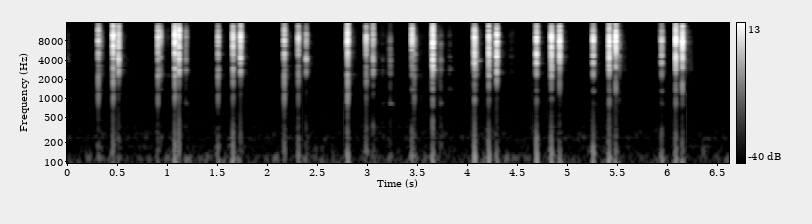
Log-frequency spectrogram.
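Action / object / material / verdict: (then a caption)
tap / small round metal candle tin lid / thin metal / none. Long nails tap rapidly on the lid of a small, round, printed metal candle tin that is hollow. About 25 short, bright clicks come in quick pairs and clusters, each dying away almost instantly with very little low end.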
